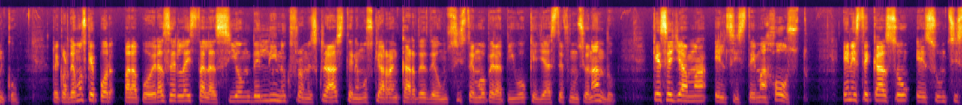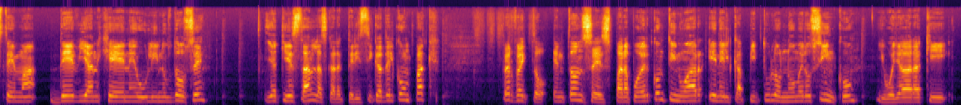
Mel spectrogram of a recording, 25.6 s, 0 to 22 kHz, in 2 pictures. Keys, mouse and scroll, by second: 18.2 click.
